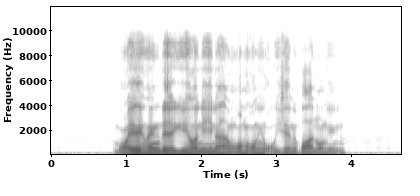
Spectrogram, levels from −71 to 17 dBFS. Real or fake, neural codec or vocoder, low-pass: fake; autoencoder, 22.05 kHz, a latent of 192 numbers a frame, VITS, trained on many speakers; 9.9 kHz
